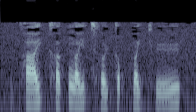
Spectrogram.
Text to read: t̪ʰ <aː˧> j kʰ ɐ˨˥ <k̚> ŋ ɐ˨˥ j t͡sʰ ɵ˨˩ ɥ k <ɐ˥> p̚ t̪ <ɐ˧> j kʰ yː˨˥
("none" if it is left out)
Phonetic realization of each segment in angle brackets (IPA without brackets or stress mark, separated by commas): aː˨˥, k̚, ɐ˧, ɐ˨˥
